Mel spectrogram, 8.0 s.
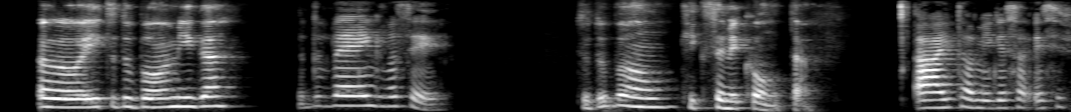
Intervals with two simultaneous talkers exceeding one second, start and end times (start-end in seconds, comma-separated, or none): none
